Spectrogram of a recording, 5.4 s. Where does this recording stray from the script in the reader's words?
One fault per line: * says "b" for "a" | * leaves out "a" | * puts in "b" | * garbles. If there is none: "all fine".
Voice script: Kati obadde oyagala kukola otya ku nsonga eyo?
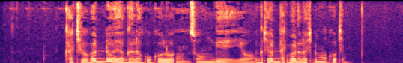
* leaves out "otya"
* garbles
